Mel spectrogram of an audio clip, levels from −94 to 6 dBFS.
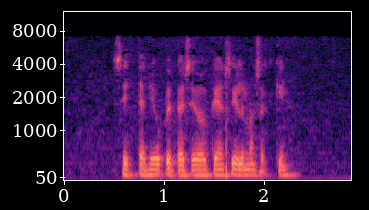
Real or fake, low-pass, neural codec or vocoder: real; 7.2 kHz; none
